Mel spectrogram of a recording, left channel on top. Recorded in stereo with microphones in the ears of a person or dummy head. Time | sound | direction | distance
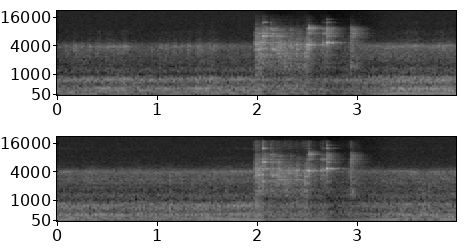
2.0 | keys jangling | 25° right (ahead or behind) | 1.8 m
